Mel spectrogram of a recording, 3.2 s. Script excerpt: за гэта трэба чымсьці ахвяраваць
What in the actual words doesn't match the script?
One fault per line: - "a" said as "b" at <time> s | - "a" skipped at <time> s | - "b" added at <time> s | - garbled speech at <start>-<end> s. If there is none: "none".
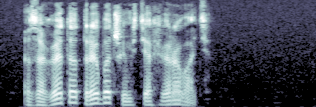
none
